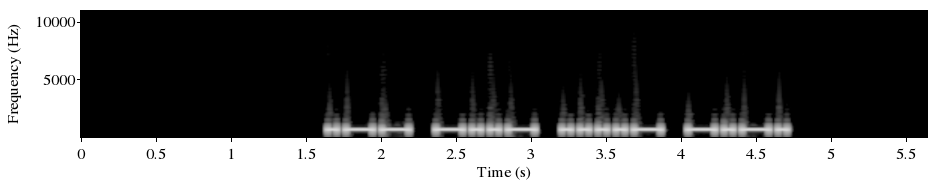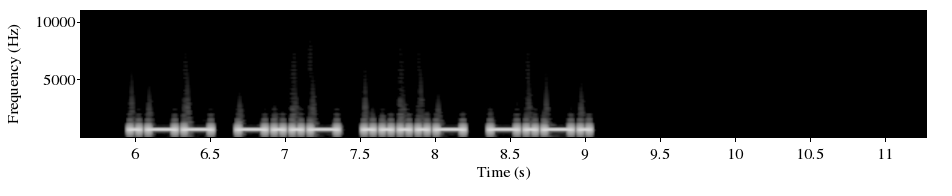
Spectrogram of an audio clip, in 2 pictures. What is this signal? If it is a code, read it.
Morse code, heard as a keyed tone, about 20 wpm, 700 Hz. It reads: WX4C WX4C
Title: USA Call Signs - 4 Characters - Repeated 2x - 20wpm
